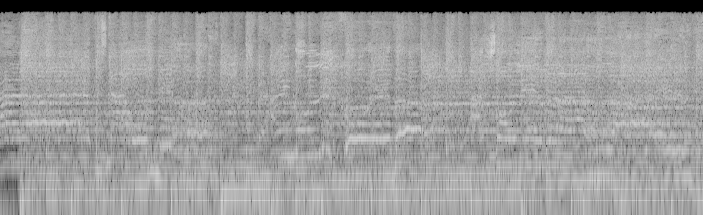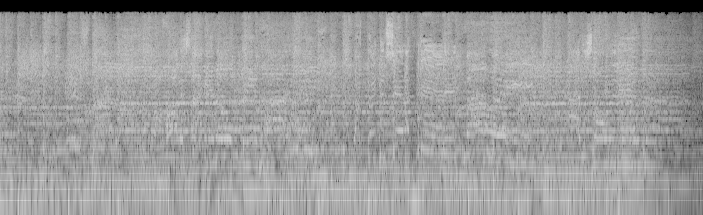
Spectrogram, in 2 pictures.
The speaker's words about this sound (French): … de …. on va l'écouter un petit peu puis on va en parler après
